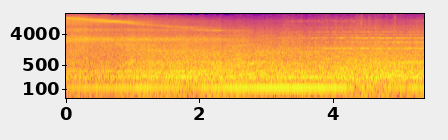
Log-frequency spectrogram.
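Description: Electric commuter train at a station platform: a high whine that falls in pitch over the first two seconds or so, then steadier whining tones from about three seconds in, over the dense noise of the train running.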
